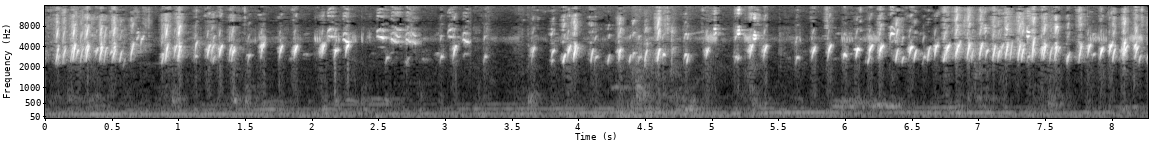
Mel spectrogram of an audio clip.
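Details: European goldfinches in a group chorus of mating and readiness calls meant to stimulate males to sing: dense, rapid twittering and buzzy chatter in bursts, with short pauses near the middle, over a faint low hum.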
